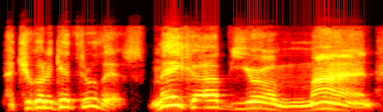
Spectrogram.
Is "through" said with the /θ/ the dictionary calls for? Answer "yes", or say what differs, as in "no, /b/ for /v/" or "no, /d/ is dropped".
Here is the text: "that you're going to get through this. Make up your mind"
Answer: yes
